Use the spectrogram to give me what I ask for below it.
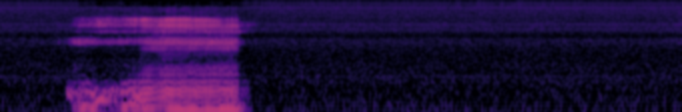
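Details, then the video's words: A French Bulldog named Milo, a puppy, snoring while asleep on a bed: one long rumbling, harmonic snore of about a second and a half, low and throaty, then quiet room background. "Frenchie love and her snores"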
